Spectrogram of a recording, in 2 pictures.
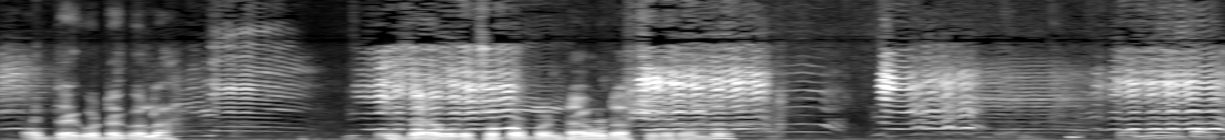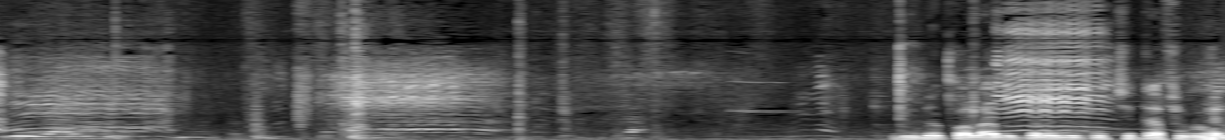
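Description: Ganjam goats bleating, several loud quavering calls one after another, with quieter ones in between.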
